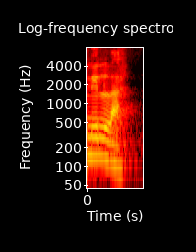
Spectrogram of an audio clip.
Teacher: Kecuali lillah. Itu lam tipis.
